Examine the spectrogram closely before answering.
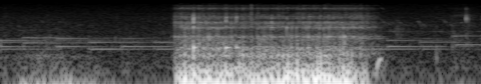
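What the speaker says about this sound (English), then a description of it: "Mr. Mr. Sinclair continued snoring" Mr. Sinclair, a character in the video game Beacon Pines, snoring: one long, rumbling snore breath that swells in, holds, then cuts off, over a soft musical background.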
